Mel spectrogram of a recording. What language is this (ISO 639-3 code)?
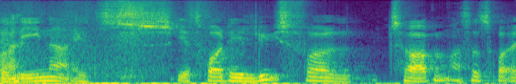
dan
